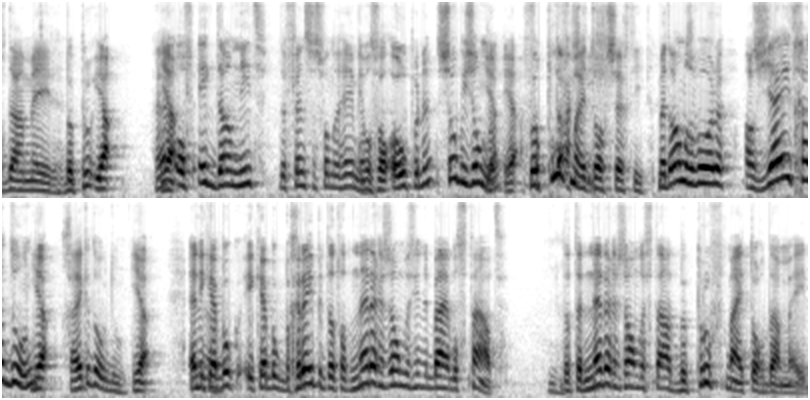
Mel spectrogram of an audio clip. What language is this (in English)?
Dutch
